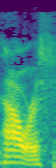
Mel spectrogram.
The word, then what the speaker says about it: Howarth: Howarth, yeah.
